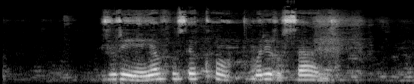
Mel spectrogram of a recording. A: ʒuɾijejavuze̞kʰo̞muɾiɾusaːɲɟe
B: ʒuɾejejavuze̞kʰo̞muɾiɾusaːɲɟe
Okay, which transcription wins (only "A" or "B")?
A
